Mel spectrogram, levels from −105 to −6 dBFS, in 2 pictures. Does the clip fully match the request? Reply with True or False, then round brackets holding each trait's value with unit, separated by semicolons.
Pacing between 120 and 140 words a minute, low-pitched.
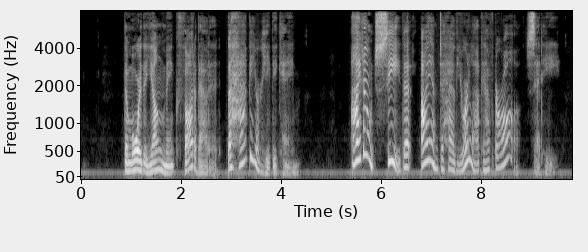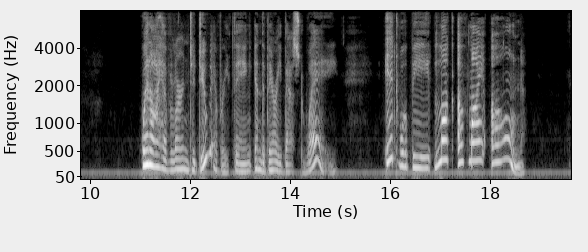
False (135 wpm; 175 Hz)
